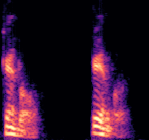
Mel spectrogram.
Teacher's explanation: A pronúncia do L. E a pronúncia em duas sílabas, uma mais forte e a outra bem fraca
